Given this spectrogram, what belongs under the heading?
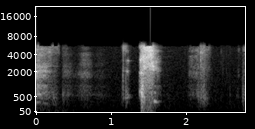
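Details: Person with a cold sneezing while trying to talk: several sharp, explosive sneezes in quick succession with brief breathy intakes between them; repeated sneezing with a head cold.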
